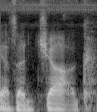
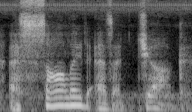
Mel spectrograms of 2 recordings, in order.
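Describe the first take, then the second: First: Said in the usual way. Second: Put-on light old-timer voice, a touch higher and softer; old-timer saying. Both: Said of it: "as the old timers used to say".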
